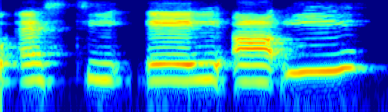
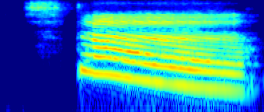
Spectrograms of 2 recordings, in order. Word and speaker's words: stare: So s t a r e is rightly pronounced stare. Stir. Stare.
